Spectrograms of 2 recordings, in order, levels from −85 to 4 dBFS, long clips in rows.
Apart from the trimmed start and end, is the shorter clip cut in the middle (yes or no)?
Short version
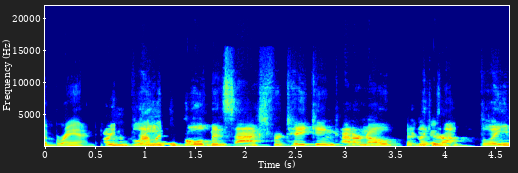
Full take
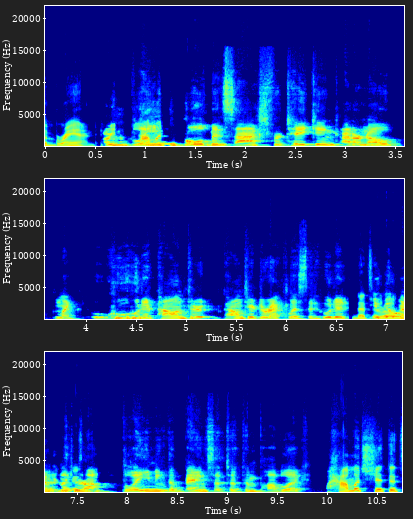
yes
